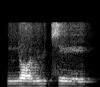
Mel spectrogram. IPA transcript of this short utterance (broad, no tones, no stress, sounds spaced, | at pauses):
ɲ ɒ l ʉ t͡s e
